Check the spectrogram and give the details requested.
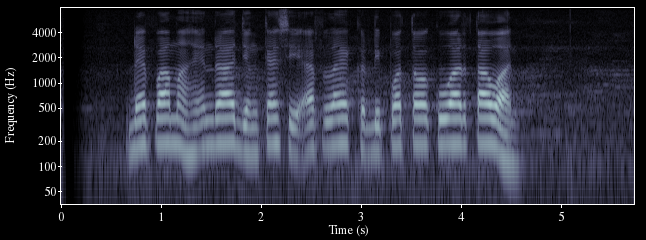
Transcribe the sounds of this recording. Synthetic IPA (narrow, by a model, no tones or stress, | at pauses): dɛfamaɦɛndɾad͡ʒɨŋkɛsiɛflɛkɨrdipɔt̪ɔkuwart̪awan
